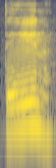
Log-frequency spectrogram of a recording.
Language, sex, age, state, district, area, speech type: Hindi, male, 30-45, Rajasthan, Jodhpur, rural, read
